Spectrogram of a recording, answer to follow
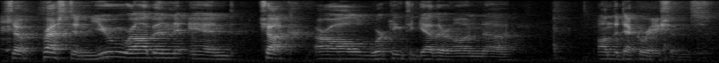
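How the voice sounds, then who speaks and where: A man's voice: mid-range voice, unhurried, bright, forceful tone, a little hiss or hum. A man narrating a live tabletop game as game master in a playful, easygoing way. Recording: roomy echo.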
